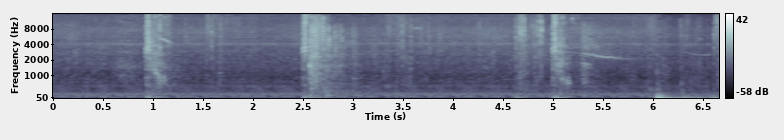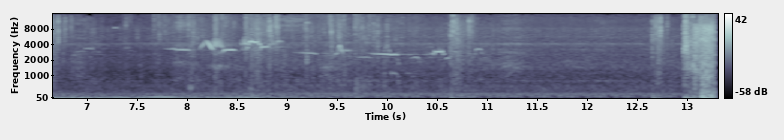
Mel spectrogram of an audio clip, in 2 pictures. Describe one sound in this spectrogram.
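Arrows release from a bow with sharp twangs.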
